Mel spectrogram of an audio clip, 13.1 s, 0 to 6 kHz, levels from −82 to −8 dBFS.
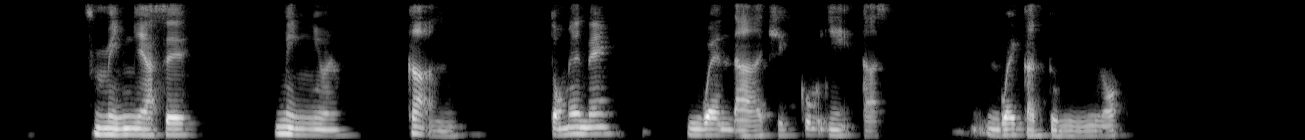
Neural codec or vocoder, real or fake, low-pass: codec, 16 kHz, 2 kbps, X-Codec, HuBERT features, trained on balanced general audio; fake; 5.4 kHz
